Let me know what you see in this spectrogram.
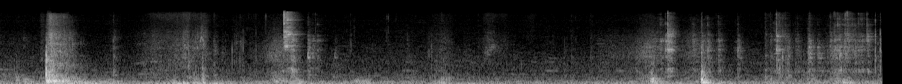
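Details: Dog with hiccups heard as soft thumps and clicks recurring every couple of seconds over faint room noise.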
